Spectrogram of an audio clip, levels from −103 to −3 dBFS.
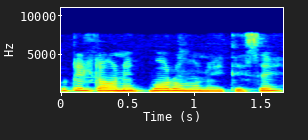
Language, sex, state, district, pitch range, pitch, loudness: Bengali, female, West Bengal, Jalpaiguri, 220-245 Hz, 240 Hz, -19 LUFS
